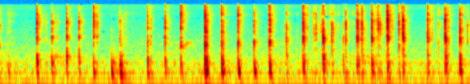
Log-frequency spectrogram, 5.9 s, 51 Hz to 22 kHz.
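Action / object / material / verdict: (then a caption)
tap / emery board nail file tapped and scratched with fingernails / emery board / none. Fingernails scratch and tap along the gritty surface of a long, flat beige emery board nail file. About 27 quick, dry, bright ticks follow one another in an irregular rhythm, each dying away almost instantly. The taps are quiet and sharp, with almost no low end.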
